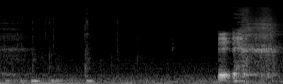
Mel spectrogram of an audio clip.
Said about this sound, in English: typing this up?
